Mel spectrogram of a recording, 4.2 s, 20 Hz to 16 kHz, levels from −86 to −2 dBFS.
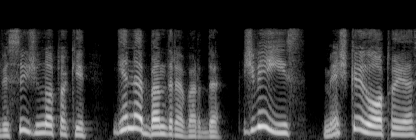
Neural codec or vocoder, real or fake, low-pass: codec, 16 kHz, 0.5 kbps, X-Codec, WavLM features, trained on Multilingual LibriSpeech; fake; 7.2 kHz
